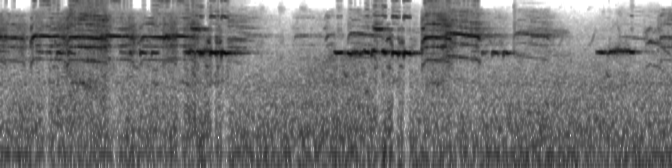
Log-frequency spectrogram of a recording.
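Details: Blue jays at a feeder, eating: loud harsh squawking calls overlapping in bursts, with steady whistled tonal elements and a noisy outdoor background.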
